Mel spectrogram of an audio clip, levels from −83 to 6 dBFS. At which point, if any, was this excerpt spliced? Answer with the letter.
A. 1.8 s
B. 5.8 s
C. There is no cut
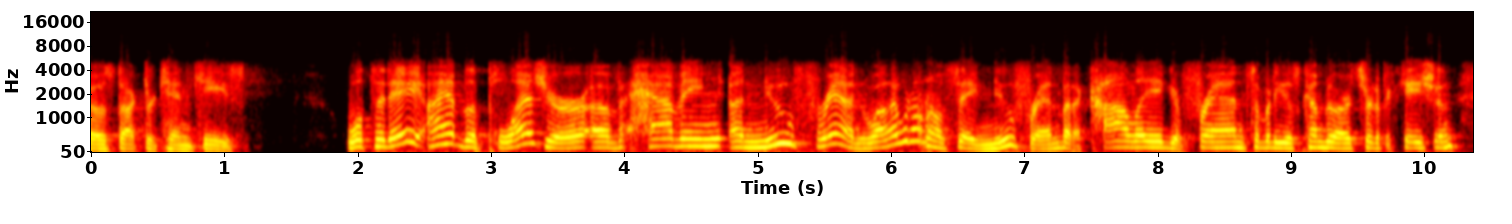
C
